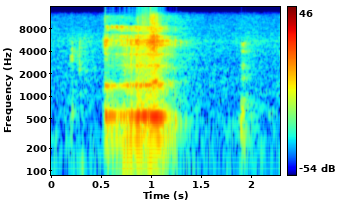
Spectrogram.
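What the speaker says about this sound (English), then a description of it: "we're going to see who can do the best burp" A single loud, drawn-out human burp lasting about a second, deep and throaty, followed by a brief faint vocal sound.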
